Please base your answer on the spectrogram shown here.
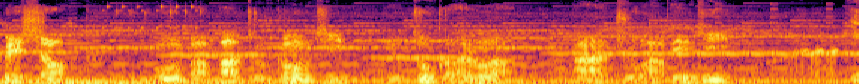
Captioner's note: this droid is speaking a language you do not recognize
